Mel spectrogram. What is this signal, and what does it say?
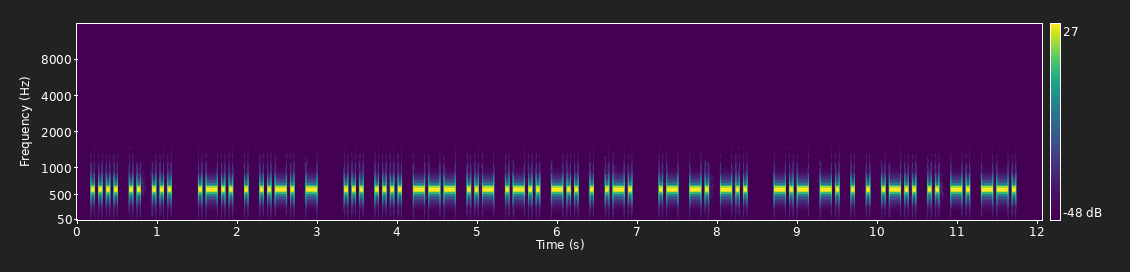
Morse code, heard as a keyed tone, about 25 wpm, 600 Hz. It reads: HIS LEFT SHOULDER AND KNEELING
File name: the old man and the sea part 1 25wpm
